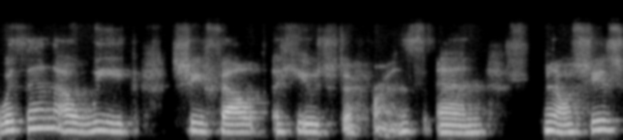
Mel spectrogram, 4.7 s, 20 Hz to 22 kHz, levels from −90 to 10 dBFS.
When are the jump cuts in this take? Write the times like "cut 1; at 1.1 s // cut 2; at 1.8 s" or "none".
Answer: none

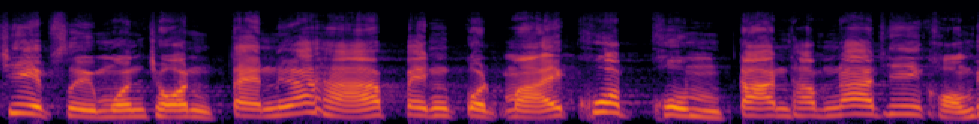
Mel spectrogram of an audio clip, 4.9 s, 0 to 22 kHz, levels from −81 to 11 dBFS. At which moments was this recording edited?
cut 1; at 1.1 s // cut 2; at 3.6 s

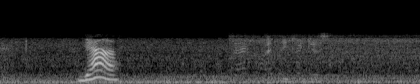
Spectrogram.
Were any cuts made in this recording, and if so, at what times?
cut 1; at 2.2 s

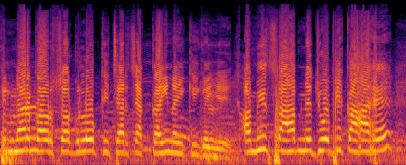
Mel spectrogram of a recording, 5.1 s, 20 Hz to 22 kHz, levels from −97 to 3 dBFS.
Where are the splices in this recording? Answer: cut 1; at 2.9 s

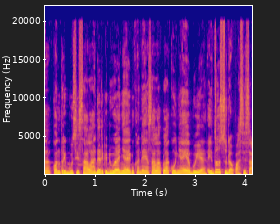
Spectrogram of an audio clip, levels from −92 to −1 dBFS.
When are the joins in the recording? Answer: cut 1; at 1.7 s // cut 2; at 3.2 s

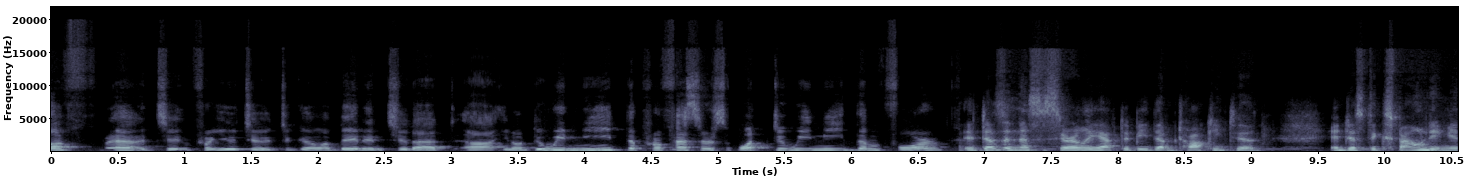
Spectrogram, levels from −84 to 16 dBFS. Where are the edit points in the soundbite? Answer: cut 1; at 6.8 s

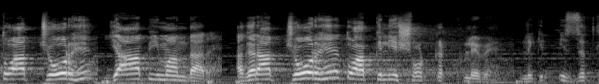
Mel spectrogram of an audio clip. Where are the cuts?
cut 1; at 1.0 s // cut 2; at 2.2 s // cut 3; at 5.1 s

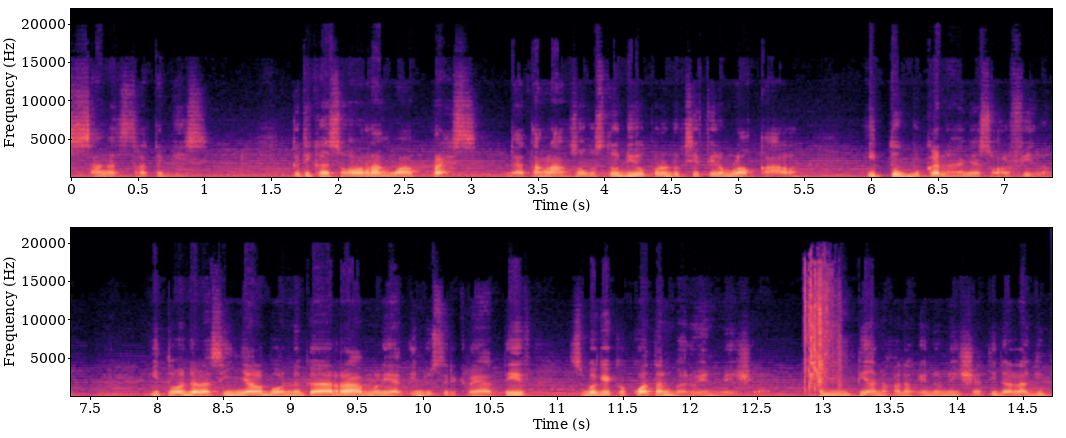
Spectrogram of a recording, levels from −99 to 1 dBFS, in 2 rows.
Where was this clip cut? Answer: cut 1; at 13.0 s

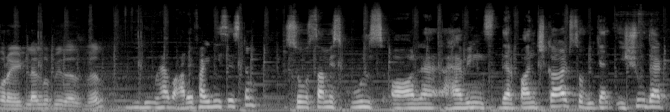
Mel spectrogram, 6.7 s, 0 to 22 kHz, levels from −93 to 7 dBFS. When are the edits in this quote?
cut 1; at 1.3 s

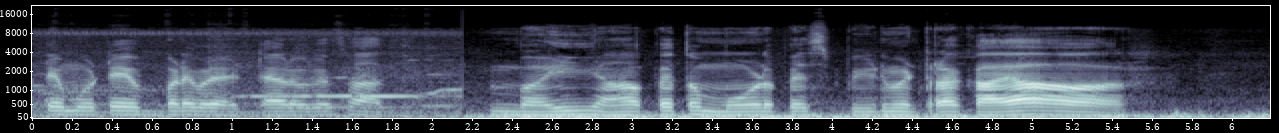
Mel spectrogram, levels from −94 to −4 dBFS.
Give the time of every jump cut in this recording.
cut 1; at 2.2 s

